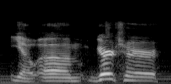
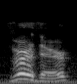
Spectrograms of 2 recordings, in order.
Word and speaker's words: Werther: Whereas in the actual book, Werther, which rhymes with Werther, he ends up committing suicide over his emotions.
